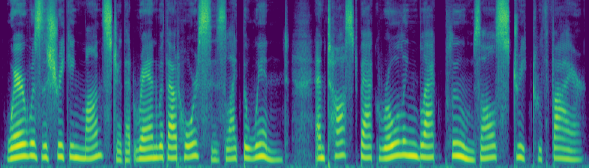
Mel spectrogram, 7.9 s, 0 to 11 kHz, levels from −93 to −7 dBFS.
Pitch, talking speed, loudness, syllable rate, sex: 210 Hz, 170 wpm, -19 LUFS, 4.2 syllables/s, female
